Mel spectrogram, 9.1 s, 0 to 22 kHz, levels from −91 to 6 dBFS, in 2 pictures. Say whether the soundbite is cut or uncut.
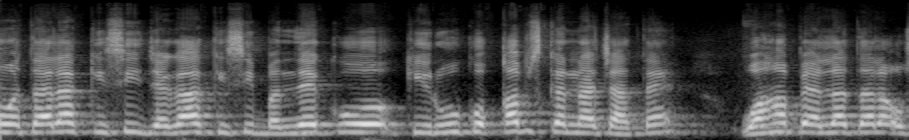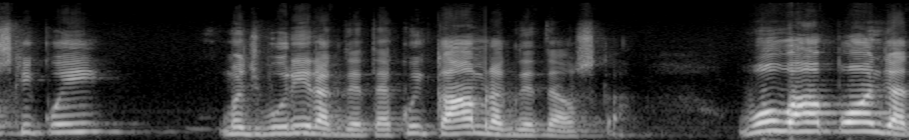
uncut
